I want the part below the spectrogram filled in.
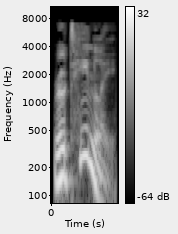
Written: routinely

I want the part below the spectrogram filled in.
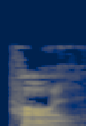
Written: purl

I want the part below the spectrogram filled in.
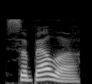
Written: sabella

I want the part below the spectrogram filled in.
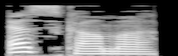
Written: eskama

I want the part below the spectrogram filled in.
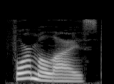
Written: formalized

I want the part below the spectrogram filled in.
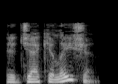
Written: ejaculation

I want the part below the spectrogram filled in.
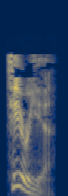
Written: feria

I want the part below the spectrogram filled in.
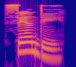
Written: sandi

